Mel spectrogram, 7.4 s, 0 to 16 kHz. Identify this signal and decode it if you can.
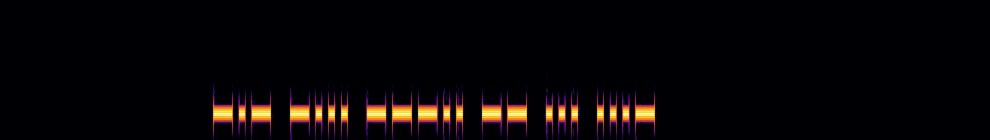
Morse code, heard as a keyed tone, about 25 wpm, 700 Hz. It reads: KB8MSV
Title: USA Call Signs - 6 Characters - Repeated 2x - 25wpm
